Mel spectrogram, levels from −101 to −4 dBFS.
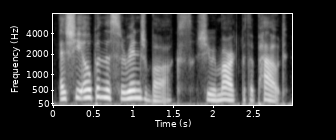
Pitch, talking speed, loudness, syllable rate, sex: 205 Hz, 220 wpm, -16 LUFS, 6.1 syllables/s, female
